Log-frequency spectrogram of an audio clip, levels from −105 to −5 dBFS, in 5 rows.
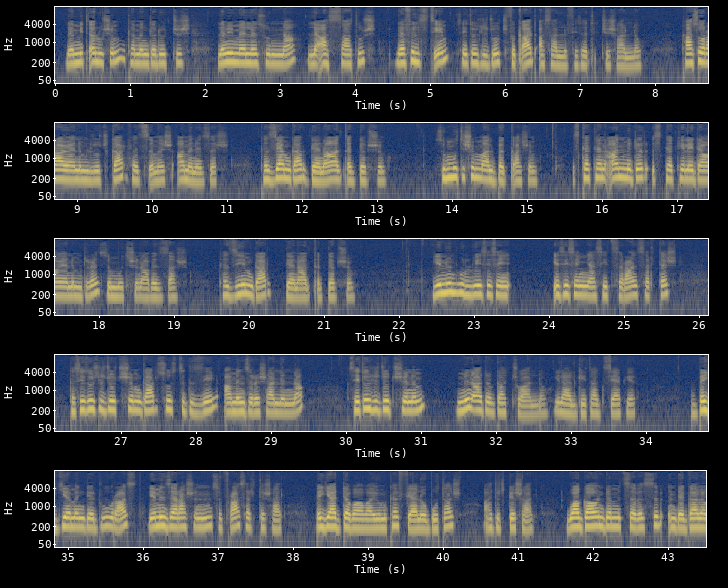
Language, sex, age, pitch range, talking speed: Amharic, female, 30-49, 175-210 Hz, 90 wpm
